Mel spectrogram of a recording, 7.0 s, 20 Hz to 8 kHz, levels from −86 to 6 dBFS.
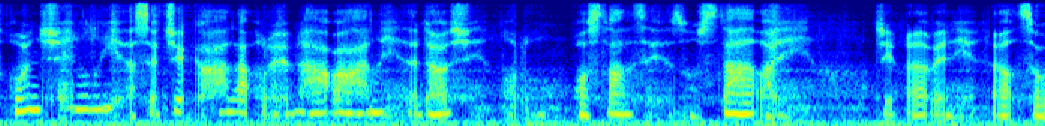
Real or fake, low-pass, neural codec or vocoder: fake; 7.2 kHz; autoencoder, 22.05 kHz, a latent of 192 numbers a frame, VITS, trained on many speakers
